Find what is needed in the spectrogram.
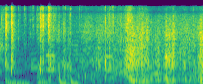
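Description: Thin plastic snack wrapper rustling and crinkling as it is handled and torn open, with a few low knocks of handling, over background music.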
